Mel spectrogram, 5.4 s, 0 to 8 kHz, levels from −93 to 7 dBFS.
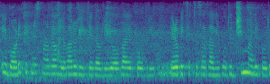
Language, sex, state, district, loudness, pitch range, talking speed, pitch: Kannada, female, Karnataka, Belgaum, -23 LUFS, 215-245 Hz, 175 wpm, 230 Hz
